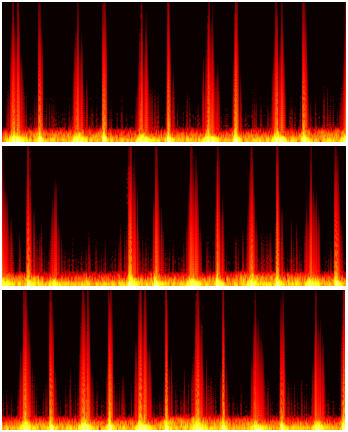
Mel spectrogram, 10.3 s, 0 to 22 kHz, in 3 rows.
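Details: Irregular heartbeat at rest, recorded on cardiac ultrasound (echo) with audio after lack of sleep: loud whooshing Doppler pulses about 100 a minute with uneven spacing, early and delayed beats; arrhythmia.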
